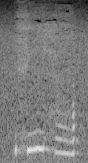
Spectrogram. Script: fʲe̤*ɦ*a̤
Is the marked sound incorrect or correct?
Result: incorrect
